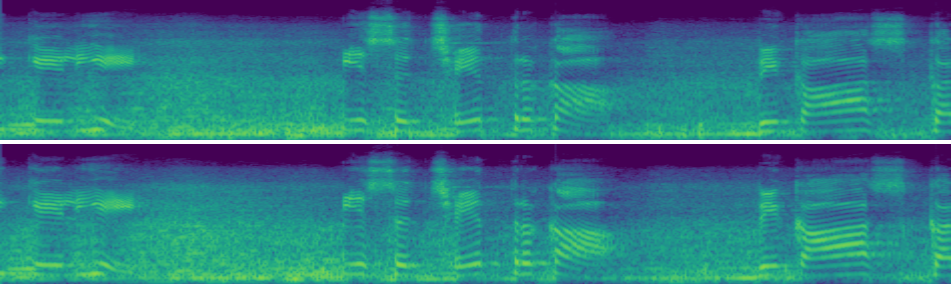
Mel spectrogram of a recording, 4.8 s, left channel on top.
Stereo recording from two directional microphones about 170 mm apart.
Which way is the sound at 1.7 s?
10° left (ahead or behind).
